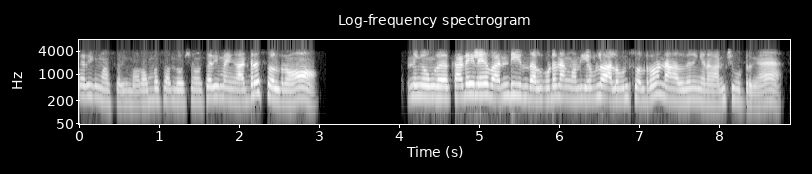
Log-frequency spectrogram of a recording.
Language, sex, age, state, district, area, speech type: Tamil, female, 30-45, Tamil Nadu, Kallakurichi, rural, conversation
